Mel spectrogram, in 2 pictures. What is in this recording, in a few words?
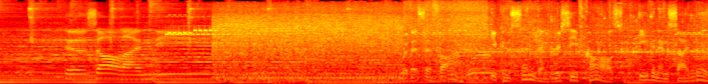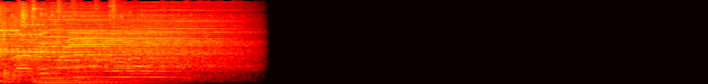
Voix Off Voice Over; SFR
